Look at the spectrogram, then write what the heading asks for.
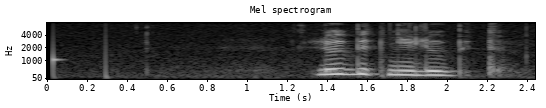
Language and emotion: Russian, neutral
